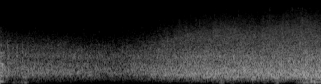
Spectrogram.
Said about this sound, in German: Es geht mir jetzt schon über die Knie. Ja, ich muss weiter runter. Ich muss locker noch 50 Meter, 40 Meter den Fluss abwärts laufen, dass ich rüberkomme.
